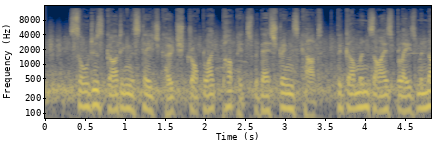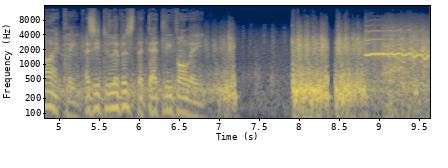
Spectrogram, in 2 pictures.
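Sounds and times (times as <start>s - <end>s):
speech: 0.3s - 7.3s
frightened horses whinnying: 8.8s - 9.6s.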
